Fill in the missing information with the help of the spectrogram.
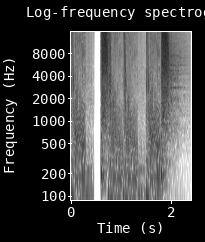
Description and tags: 100 Studio C Drums 08
crushed, synth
